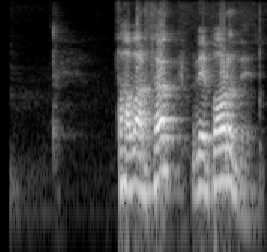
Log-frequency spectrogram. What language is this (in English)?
Icelandic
